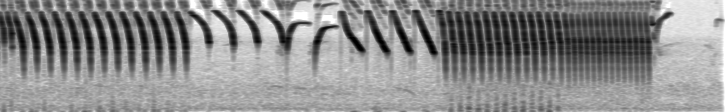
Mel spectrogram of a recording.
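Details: Canary tutor recording with long chirping calls and rolls, played to prompt young, untrained or silent canaries to sing: a fast run of sharp downslurred chirps, slower swooping whistles, then a dense rattling roll that ends abruptly.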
